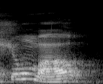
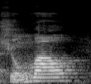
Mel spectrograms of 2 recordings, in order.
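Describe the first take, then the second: First: The tones are those of the word for chest hair. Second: The tones are those of the word for panda. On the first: Chest hair. "and chest hair" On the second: A panda.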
